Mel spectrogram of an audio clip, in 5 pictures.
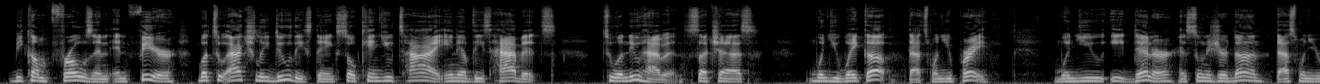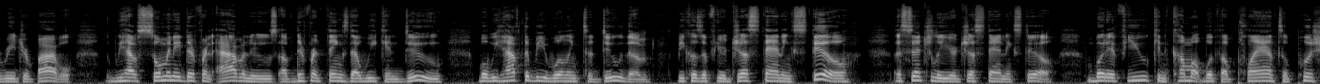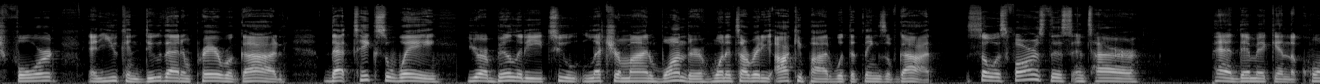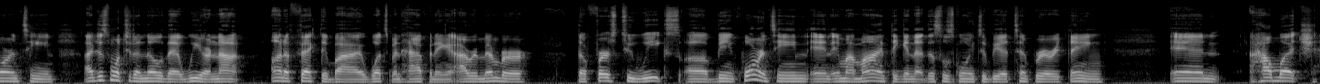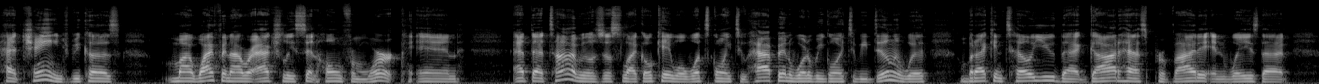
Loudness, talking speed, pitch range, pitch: -25 LUFS, 200 wpm, 130-160 Hz, 145 Hz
